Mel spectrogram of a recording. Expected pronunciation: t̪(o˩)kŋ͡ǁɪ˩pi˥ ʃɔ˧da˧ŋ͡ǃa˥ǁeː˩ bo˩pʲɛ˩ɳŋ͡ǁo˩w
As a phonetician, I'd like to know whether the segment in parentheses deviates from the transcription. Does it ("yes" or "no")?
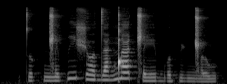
no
